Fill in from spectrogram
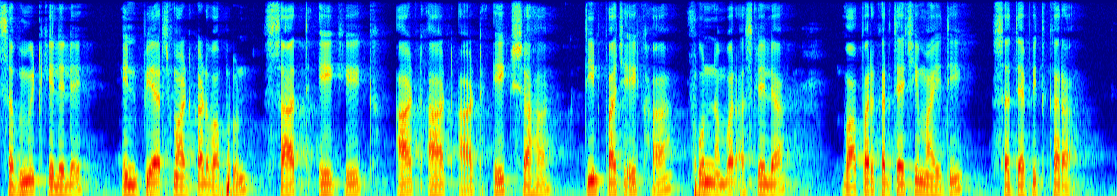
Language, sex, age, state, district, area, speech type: Marathi, female, 18-30, Maharashtra, Gondia, rural, read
